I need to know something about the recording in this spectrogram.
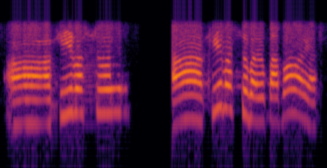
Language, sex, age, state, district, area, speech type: Assamese, female, 30-45, Assam, Jorhat, urban, conversation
